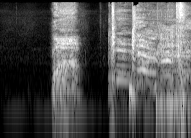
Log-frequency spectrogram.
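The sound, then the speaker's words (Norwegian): A person imitates a baby tiger's growl, loud: a short raspy burst, a brief pause, then a longer gravelly, throaty rasp. “Det var babytiger.”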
